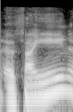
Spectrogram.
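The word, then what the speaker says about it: Syene: the Shadows from uh cyan cine I believe it's pronounced and Alexandria and like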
